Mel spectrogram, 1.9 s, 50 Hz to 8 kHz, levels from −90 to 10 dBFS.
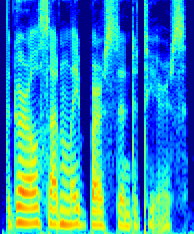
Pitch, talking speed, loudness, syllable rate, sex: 170 Hz, 185 wpm, -20 LUFS, 5.1 syllables/s, female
